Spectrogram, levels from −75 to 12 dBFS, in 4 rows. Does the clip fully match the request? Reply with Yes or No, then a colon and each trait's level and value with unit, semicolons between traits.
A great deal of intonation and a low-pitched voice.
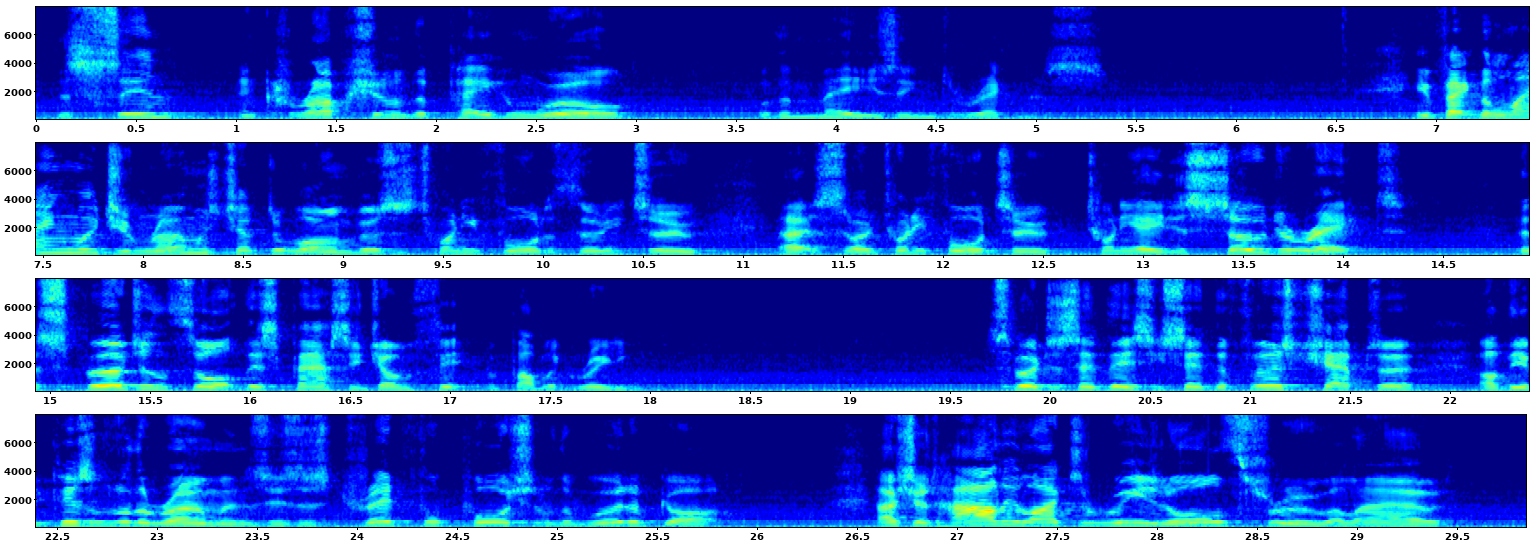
No: wide, 6.4 semitones; medium, 175 Hz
